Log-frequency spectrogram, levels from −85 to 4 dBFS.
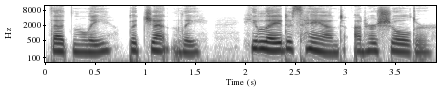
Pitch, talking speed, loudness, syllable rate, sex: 180 Hz, 155 wpm, -19 LUFS, 4.1 syllables/s, female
